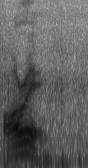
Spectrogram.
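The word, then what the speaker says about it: Aare: How you spell it? It's A-A-R-E. R. Oh, Ore.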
